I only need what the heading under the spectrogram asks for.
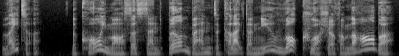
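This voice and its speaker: Male children's story narrator, expressive and dramatic, forceful bright tone with big pitch movement. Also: a little slow, dry recording, studio quality. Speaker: storybook reader.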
